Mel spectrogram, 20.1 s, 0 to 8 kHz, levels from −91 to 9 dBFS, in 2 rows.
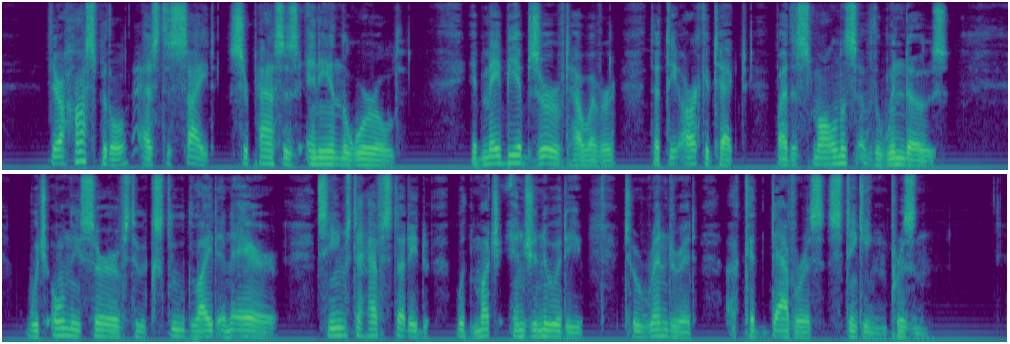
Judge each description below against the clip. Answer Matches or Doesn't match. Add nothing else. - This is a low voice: Matches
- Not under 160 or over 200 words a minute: Doesn't match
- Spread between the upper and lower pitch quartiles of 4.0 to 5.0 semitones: Doesn't match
